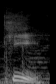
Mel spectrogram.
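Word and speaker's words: Kingdom Hearts χ: game called Kingdom Hearts ki the X is Roman I think our Greek and pronounced key nifty which came to America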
